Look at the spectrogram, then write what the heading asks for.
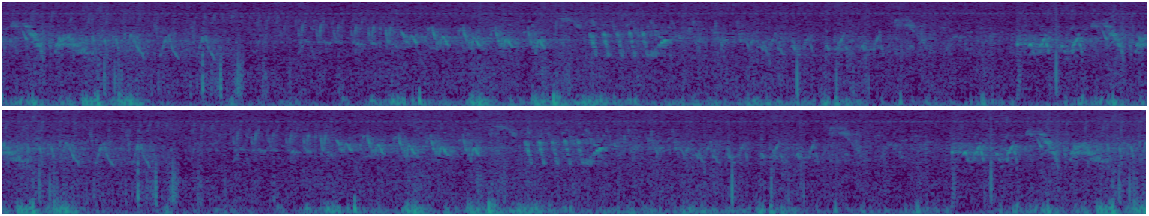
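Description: Faint birdsong: a small bird's quick trilled phrases, repeated every couple of seconds, over scattered low bumps and rustles.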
